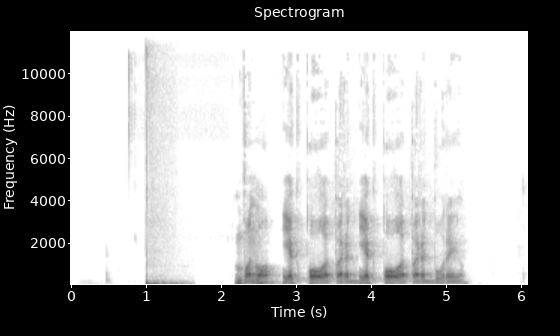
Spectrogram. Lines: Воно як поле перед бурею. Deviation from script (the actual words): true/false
true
